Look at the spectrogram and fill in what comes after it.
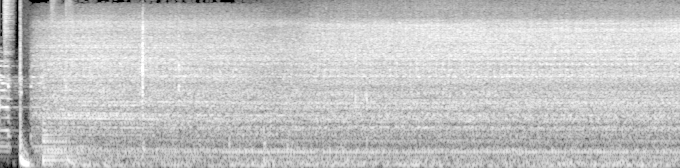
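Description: A car engine idling steadily: the donor car running during a jump-start of another car's flat battery.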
